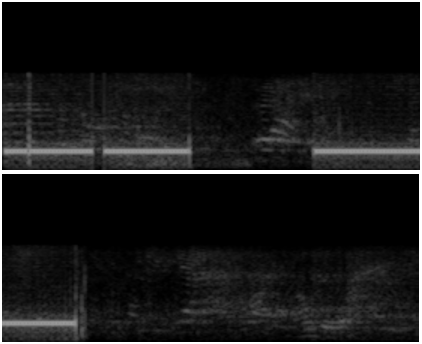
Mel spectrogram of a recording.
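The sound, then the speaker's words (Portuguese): Telephone line tone during a call transfer: two short, steady mid-pitched beeps followed by a longer one, then low murmuring line noise. “Iremos transferir sua ligação para um de nossos atendentes. Aguarde, estamos transferindo sua ligação.”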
